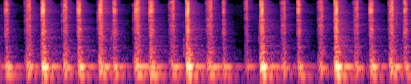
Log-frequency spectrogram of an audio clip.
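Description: Steel-string acoustic guitar strummed with a pick in a funky shuffle groove: quick, crisp strokes about five or six a second over sustained low notes, with an accented strum roughly every three-quarters of a second.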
